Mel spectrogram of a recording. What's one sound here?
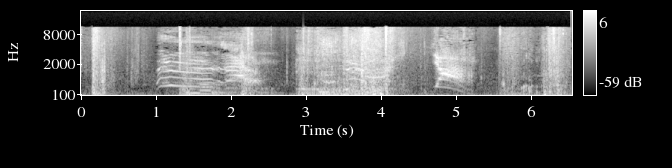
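A big cat snarls and growls.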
